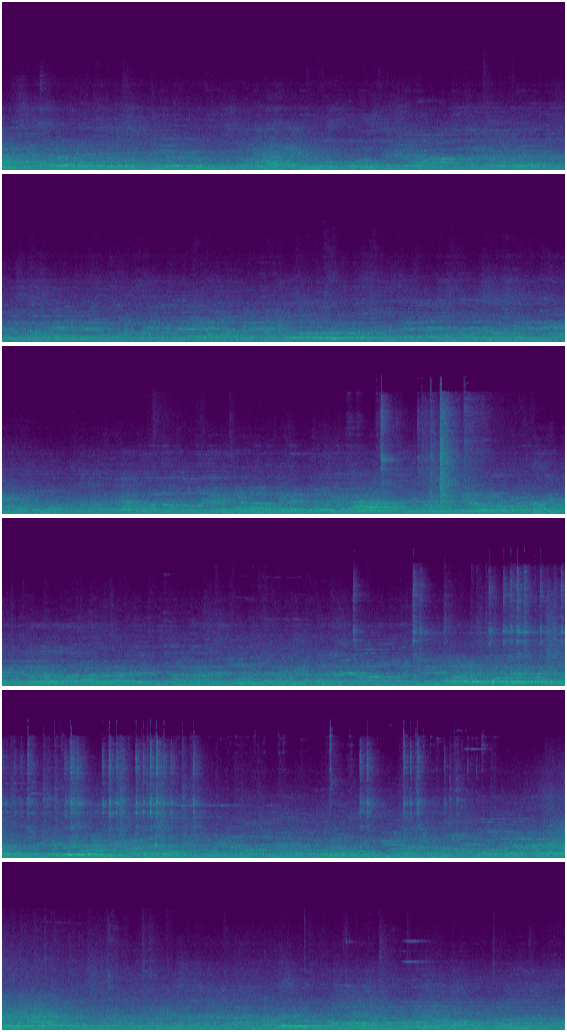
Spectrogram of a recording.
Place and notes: Cl., Medellín, Belén, Medellín, Antioquia, Colombia - Mall Alpes
Se escucha personas hablando, el sonido de bus, el sonido de cosas siendo arrastradas, el viento, música.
